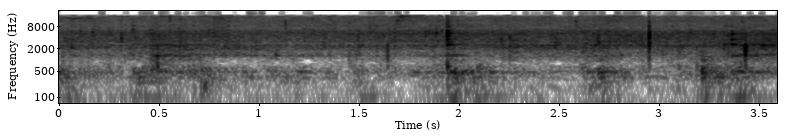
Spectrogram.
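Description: Capsicum and carrot fry in hot oil for white sauce pasta, a continuous close sizzle with scattered soft clicks of stirring and no voices.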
